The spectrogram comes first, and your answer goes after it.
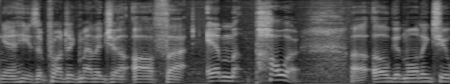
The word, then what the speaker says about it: MPower: So Empower, it's spelled MP, not EMP, right? It's a unique brand. Empower. Yeah. M, capital M, capital POWER, right?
